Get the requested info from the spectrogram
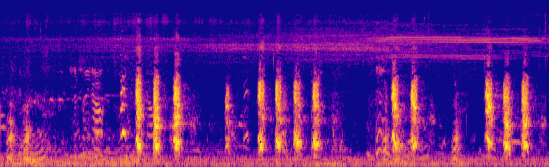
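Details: Barking at a local match show entered for the first time by two Samoyeds, Mozart and Zuko: loud, even barks spaced about half a second apart in several short volleys, soft voices between them.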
